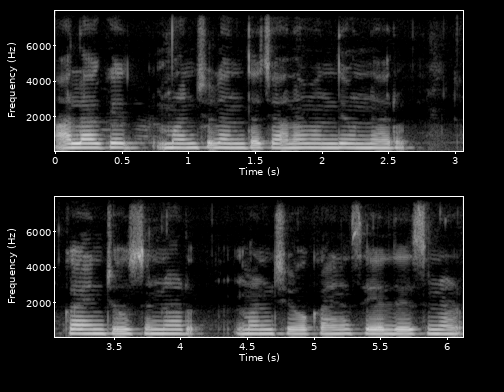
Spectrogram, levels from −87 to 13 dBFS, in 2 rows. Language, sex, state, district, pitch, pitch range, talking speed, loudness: Telugu, female, Andhra Pradesh, Sri Satya Sai, 235 Hz, 235-245 Hz, 105 wpm, -15 LUFS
